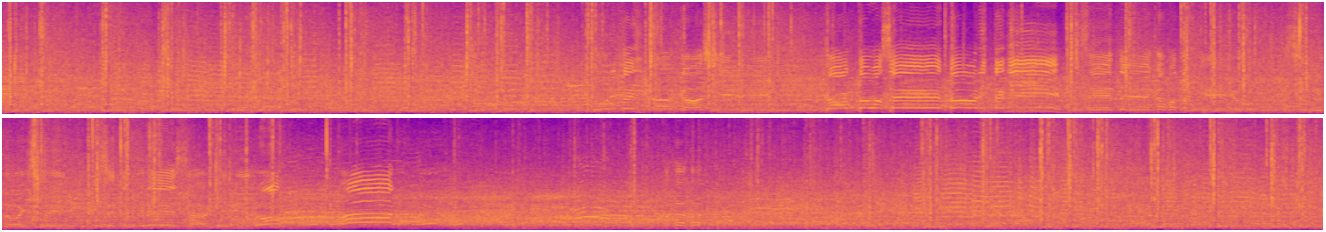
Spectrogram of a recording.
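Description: A large stadium crowd chants and cheers steadily throughout.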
